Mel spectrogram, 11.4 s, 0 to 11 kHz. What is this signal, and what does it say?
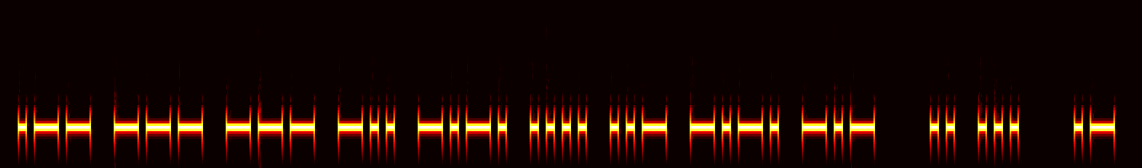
Morse code, heard as a keyed tone, about 14 wpm, 700 Hz. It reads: WOODCHUCK IS A
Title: Pangram Challenge v2 - 15wpm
